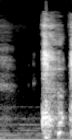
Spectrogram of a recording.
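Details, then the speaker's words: Adult coughing during an energy-healing chakra clearing session, described as coughing as a way of releasing. "I cough as I release. I'm also known to yawn, have like small burps that come up. I release in all kinds of ways, but coughing is the most prominent one, I would say."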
